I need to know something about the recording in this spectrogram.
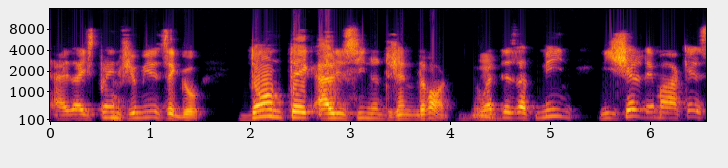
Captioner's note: French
